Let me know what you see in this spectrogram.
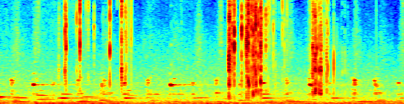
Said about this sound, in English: I stomp on dried up crab shells because I like this satisfying sound they make, and it reminds me a little bit of heartbreak.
